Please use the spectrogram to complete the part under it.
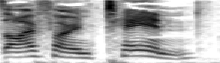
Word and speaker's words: iPhone X: Wrong because it's actually pronounced as a Roman numeral to celebrate the 10th anniversary of the iPhone. It's iPhone 10.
